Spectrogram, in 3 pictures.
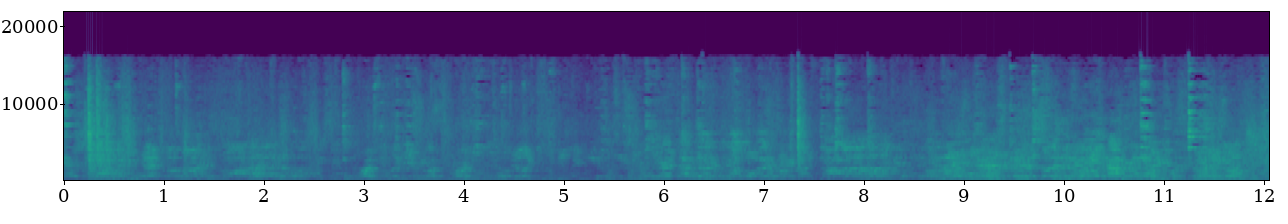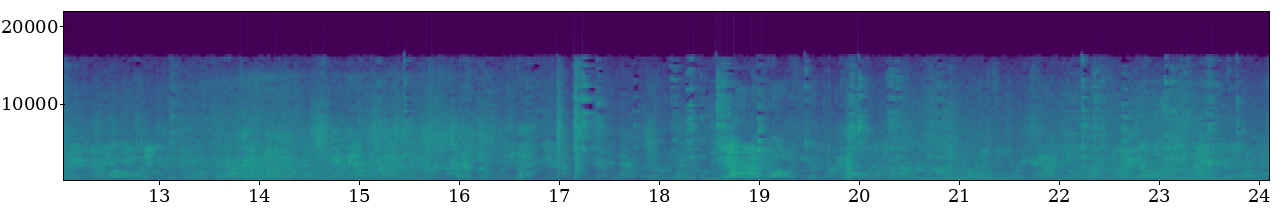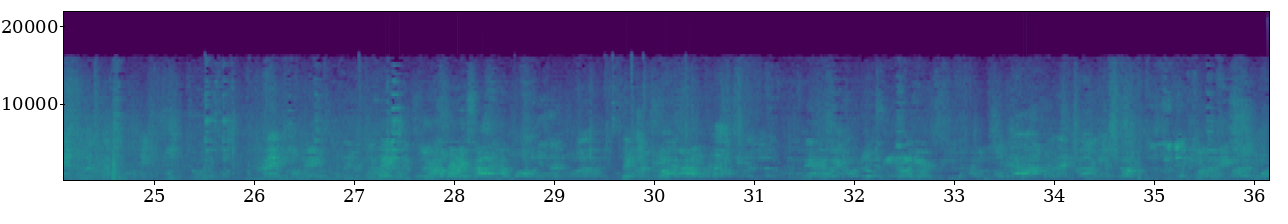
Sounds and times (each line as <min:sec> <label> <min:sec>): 0:00.0 heavy walla 0:36.1
0:10.9 passing traffic 0:29.2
